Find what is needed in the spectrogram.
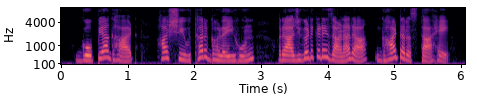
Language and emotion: Marathi, neutral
